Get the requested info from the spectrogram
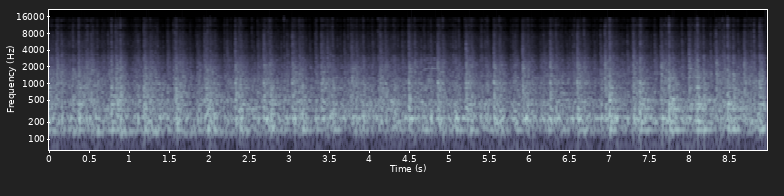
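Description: Fast, steady drumming on large double-headed barrel drums, played loud and without a break to accompany karagam dancers at a fire-walk.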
